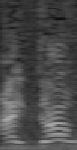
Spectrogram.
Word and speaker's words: Eden: When you go into that word Eden in the Hebrew, you pronounce it Aidan, which is paradise.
